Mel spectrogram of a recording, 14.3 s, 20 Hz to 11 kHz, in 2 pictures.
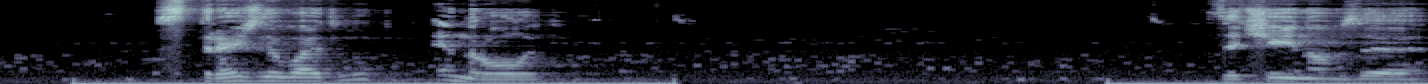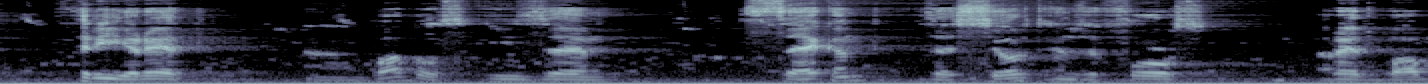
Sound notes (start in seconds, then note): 3.6 birds chirping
